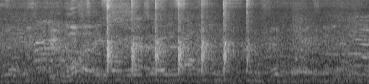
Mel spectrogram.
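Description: Hockey sticks clack against the ice and puck.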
